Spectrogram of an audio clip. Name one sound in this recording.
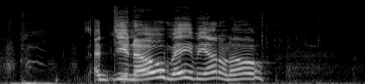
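A man speaks up in a playful, sing-song voice.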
